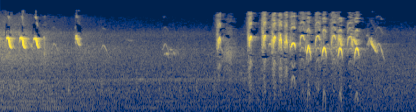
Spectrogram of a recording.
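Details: Thrush nightingale song in spring, opening with three quick high notes, a pause, then a rapid rattling series of sharp clicks and whistled notes, repeated fast.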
